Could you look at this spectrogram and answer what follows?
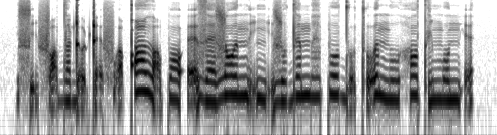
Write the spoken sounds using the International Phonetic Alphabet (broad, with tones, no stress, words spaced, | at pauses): ɬḭ˨fḭ˨dˤɛ˨ɖo̰˨ ʈɛ̰˨fo̰˦ qʼo˦ðˤɛ̰˨ pɔ˨ʔɛ̰˦zɛ˨ ɮɔ˦ə̯nḭ˦ ɲḭ˨ɮu˨d̪ɛ˦ mɛ̤˦po˦d̪o̰˨tʼo̰˦ə̯ n̪u˨ hɔ˦tʼi˨ mo˦mʲɛ̰˦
